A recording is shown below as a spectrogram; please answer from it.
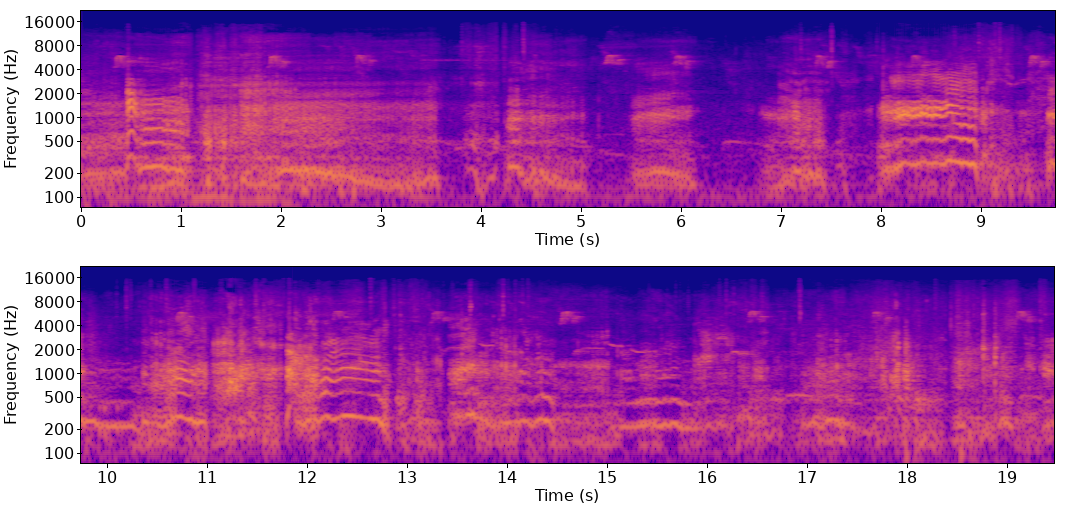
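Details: Jack Russell Terriers, two of them, playing with a soft toy rabbit: a long run of choppy growls and snarling bursts, rising and falling arcs of pitch, separated by short silences and scuffling clicks.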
